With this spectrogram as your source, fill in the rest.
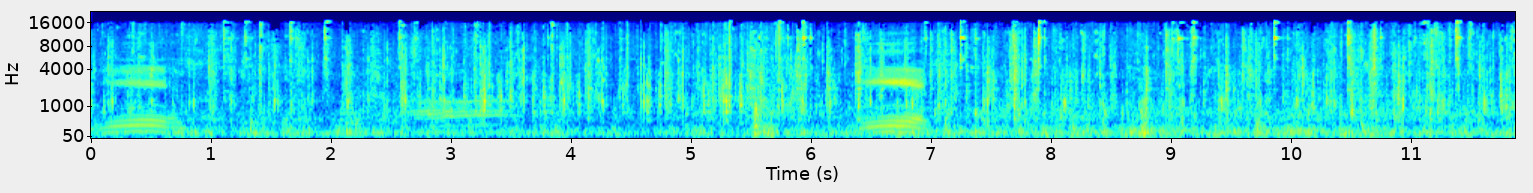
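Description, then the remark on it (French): In Félix Blum's sound recording Conversation de chevaux, horse hooves clop steadily throughout, while a horse lets out two loud whinnies, one at the start and another midway. “Voilà, donc je vous renvoie au site de Félix Blum et on écoute tout de suite Conversation de chevaux.”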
